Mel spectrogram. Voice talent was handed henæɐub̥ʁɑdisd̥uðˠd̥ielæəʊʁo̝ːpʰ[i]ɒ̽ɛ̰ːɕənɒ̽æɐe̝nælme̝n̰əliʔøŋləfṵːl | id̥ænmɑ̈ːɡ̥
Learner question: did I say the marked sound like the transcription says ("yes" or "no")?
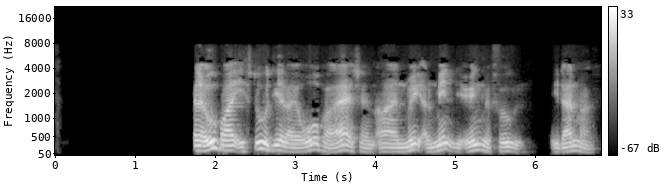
no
